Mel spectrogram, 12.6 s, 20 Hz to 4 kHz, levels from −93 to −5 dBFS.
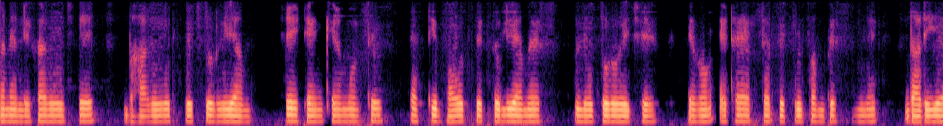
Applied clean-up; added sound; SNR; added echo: neural mask model DeepFilterNet 3.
